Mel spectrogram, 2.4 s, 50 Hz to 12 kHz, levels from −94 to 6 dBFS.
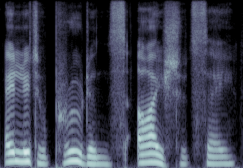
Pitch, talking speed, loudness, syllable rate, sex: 155 Hz, 150 wpm, -18 LUFS, 4.2 syllables/s, female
